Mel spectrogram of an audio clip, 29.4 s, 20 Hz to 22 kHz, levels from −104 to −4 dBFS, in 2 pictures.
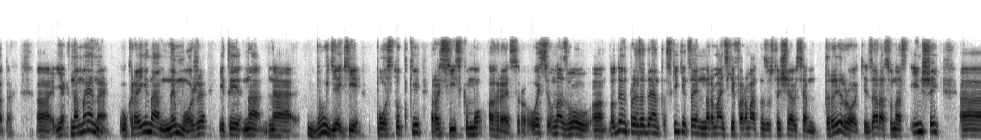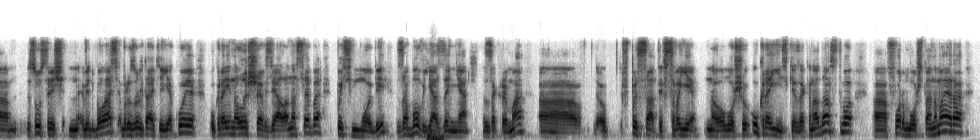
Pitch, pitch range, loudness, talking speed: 135 Hz, 120-170 Hz, -15 LUFS, 110 wpm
